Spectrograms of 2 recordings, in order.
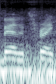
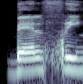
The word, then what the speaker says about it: Belfry: So ito lang yung Bell Fry Cafe. Bell free nga ang pag-pronounce. Ang kulit. No, seriously. Hindi ko pa kasi alam i-pronounce 'yung pangalan nitong cafe. Akala ko talaga nng una ay bell fry.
